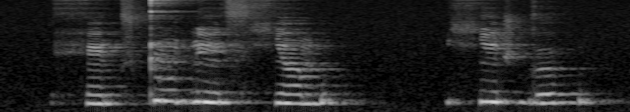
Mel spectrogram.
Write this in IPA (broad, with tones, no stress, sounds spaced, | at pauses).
h ẽ˨ t͡s ʈ ũ˦ ɗ ĩ˧ s ç ɐ̃˧ b | ç ĩ˧ ʃ ɡ ɵ˨˦ b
